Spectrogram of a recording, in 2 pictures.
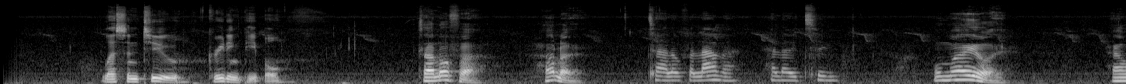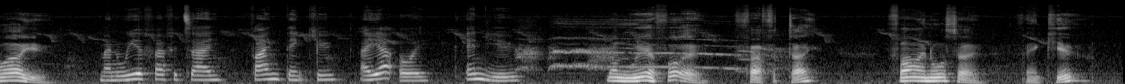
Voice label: greeting people, samoan and english; lesson 02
